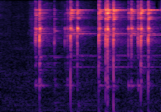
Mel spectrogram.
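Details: Alternator fan spun by hand at the front of the engine: sharp, uneven metallic ticks that come and go; no fan blades are bent, and a loose back screw is nicking the fan.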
